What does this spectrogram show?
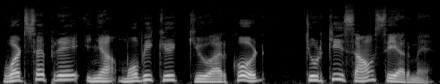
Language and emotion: Santali, neutral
